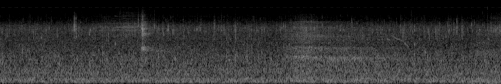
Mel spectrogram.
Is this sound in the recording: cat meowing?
no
